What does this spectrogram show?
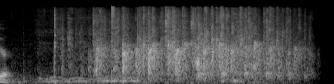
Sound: applause

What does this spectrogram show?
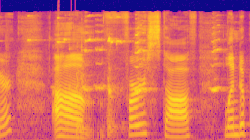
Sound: wheel squeaking

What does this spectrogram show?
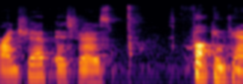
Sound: kiss

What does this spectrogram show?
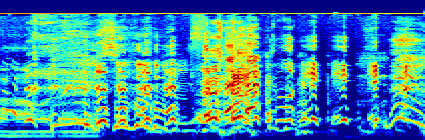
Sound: laughter

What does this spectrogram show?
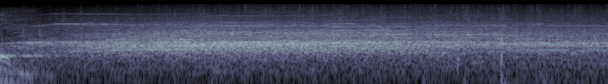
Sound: audience cheering

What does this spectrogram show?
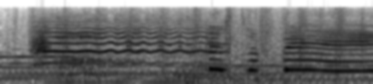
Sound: squawking

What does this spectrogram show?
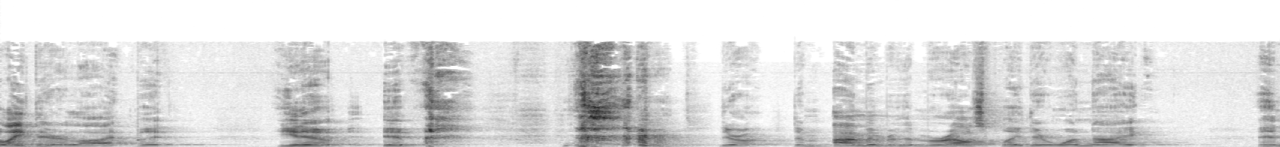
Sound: coughs

